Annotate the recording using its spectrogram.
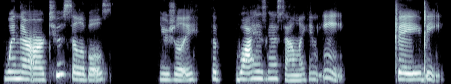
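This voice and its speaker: A woman teaching a phonics lesson to young children, sounding out letters and words slowly and clearly. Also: mid-range voice, fairly even intonation, bright, forceful tone, no room sound.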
